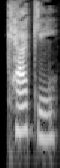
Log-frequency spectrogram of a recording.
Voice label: "Khaki", English

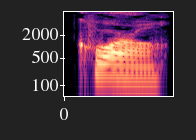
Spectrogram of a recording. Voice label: "Coral", English; color-in-english

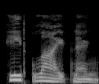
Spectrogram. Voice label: "Heat Lightning", English; thunder-and-lightning-in-english

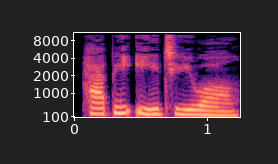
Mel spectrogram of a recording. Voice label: "Happy Eid to you all", English

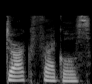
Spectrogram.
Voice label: "Dark freckles", English

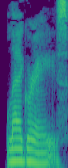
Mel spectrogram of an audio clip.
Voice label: "Leg Raise", English

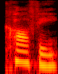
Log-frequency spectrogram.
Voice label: "Coffee", English; color-in-english

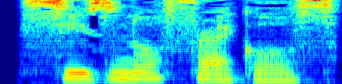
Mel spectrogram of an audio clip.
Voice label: Seasonal freckles, English

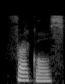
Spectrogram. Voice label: "Freckles", English

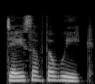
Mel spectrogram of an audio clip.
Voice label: days of the week, English

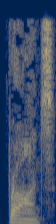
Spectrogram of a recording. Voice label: "Bronze", English

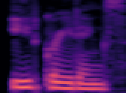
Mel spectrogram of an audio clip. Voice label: "Eid greetings", English

